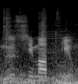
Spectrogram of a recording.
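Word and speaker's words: 沼島: Viết là đảo đầm lầy, nhưng đọc là Nushima.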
